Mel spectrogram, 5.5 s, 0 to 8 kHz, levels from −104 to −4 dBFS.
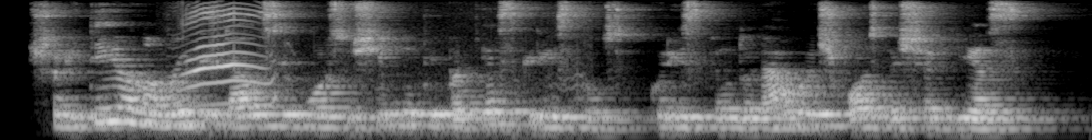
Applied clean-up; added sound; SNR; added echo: none; Meow; 6 dB; reverberation time 0.6 s.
